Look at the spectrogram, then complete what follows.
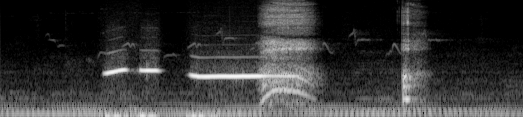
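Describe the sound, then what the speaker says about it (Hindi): A man whistles at a girl in a flirtatious way: two short rising chirps, then a long sustained whistle, with a brief swoosh and a soft click following. The whistles stand out loud and close, and no one talks. "लड़के लड़कियों को पटाने के लिए सीटी बजाते हैं, उसी तरह मैंने तुम्हारे लिए बजाई"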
